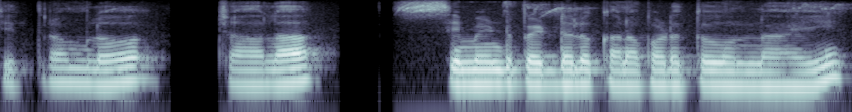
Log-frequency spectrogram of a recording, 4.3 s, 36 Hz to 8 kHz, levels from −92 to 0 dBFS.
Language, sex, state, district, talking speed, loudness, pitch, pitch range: Telugu, male, Telangana, Mahabubabad, 85 wpm, -18 LUFS, 140 Hz, 130-150 Hz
